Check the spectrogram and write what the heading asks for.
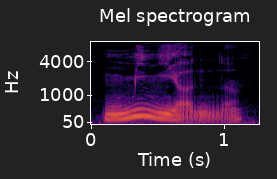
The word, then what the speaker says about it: mignon: And then another example, mignon will become mignonne. Okay, same thing here, nasal, mignon, and then when you put the feminine form, mignonne. Okay, so let's see the meaning. So, bon, and then mignon.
